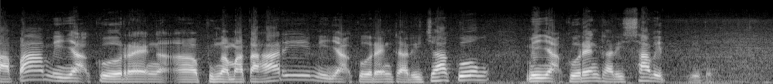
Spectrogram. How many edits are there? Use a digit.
0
